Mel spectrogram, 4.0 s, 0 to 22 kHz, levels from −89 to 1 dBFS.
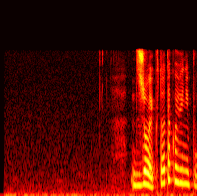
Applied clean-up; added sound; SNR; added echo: none; none; none; none.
